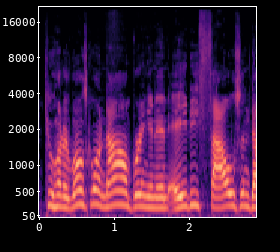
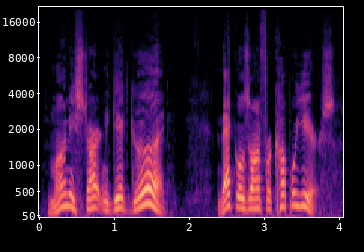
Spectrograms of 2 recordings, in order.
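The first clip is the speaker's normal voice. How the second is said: ordinary delivery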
